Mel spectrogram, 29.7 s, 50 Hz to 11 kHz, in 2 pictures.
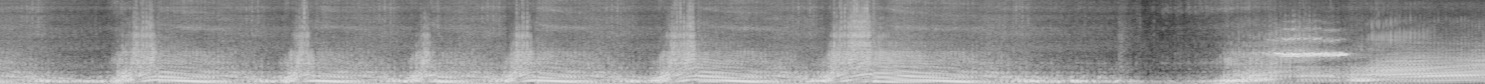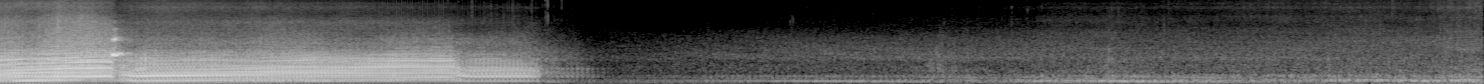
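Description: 1969 Camaro SS's 396 big-block V8 with long-tube headers, blipped hard about eight times in quick succession. About twelve seconds in it launches with a brief squeal of tires and pulls away, the revs climbing. Just after twenty seconds it drops to a faint, distant rumble.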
